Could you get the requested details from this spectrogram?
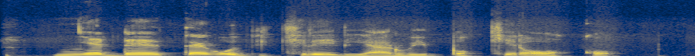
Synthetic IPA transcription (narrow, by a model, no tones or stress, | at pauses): ɲɛdɛtɛɣoðikʰeɾeɾiaɾwebɔkeɾɔːkɔ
